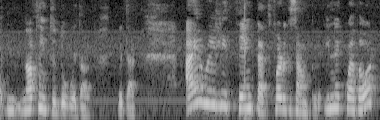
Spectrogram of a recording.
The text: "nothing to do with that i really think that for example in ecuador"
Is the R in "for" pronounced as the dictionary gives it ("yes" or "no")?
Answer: yes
